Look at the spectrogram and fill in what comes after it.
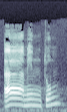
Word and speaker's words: أأمنتم: نأتي إلى الموضع الأول، أأمنتم، همزتان من كلمة واحدة لورش رحمه الله، فيها كما شرحنا ذلك في دروس سابقة مذهبان أو وجهان: الوجه الأول أن يبدل الهمزة الثانية ألفا فيصير النطق آمنتم،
